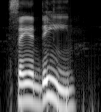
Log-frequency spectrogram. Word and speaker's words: Sandin: and I believe that Sandin saying Dean so knew I was pronouncing his name wrong saying Dean had the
